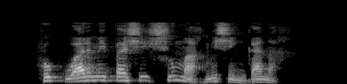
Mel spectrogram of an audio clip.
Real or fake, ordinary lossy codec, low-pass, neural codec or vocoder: real; MP3, 32 kbps; 7.2 kHz; none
